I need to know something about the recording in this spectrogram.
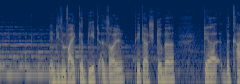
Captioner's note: in German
